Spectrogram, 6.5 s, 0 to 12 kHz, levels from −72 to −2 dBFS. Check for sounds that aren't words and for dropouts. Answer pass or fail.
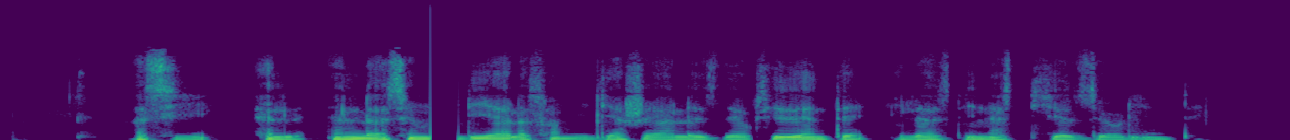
fail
